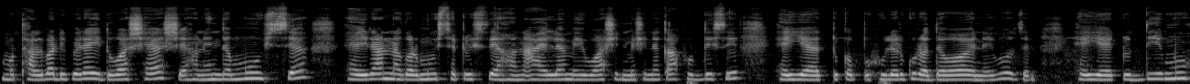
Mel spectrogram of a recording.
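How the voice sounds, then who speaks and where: A woman's voice: fairly high pitch, little pitch movement, fairly quick. A young woman speaking with a Barishal accent, chatting in a casual home vlog about her chores and her small children, often checking in with the viewer. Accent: Barishal dialect of Bengali. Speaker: vlogger.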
